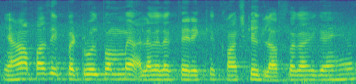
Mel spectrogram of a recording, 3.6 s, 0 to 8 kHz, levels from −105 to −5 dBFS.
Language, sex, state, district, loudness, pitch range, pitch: Hindi, male, Madhya Pradesh, Umaria, -14 LUFS, 165-180 Hz, 170 Hz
